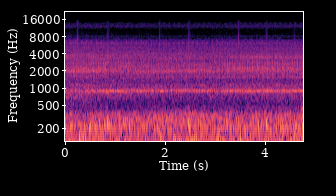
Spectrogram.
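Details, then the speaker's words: Maruti Suzuki Ertiga company-fitted CNG car idling with a slight misfire, an occasional uneven low thump, from a shorting ignition coil; the car also fails to switch over to CNG. Fix: upgraded spark plugs and coil. "लेकिन normal mixing कर रही है ऐसा ग रहा है आपको दिखे रहा होगा नॉर्मल मिक्सिंग ग रहा है"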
